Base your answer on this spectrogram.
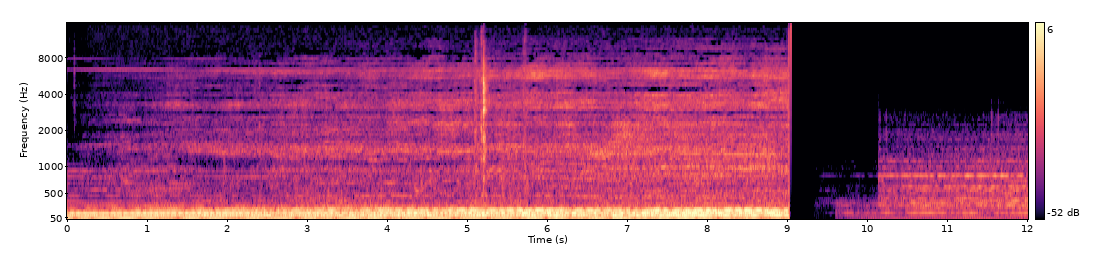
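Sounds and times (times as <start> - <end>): deep rumbling drone: 0.0 - 9.0.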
